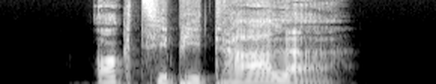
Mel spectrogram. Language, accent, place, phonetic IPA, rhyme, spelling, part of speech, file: German, Germany, Berlin, [ɔkt͡sipiˈtaːlɐ], -aːlɐ, okzipitaler, adjective, De-okzipitaler.ogg
- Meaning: inflection of okzipital: 1. strong/mixed nominative masculine singular 2. strong genitive/dative feminine singular 3. strong genitive plural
